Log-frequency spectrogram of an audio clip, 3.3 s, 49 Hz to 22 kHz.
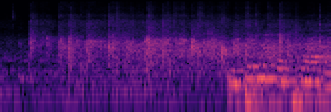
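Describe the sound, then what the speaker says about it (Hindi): Audience at a book launch ceremony breaking into applause, a broad patter of clapping that swells and continues as a speaker's voice comes in over it. "कुल 7 किताबें आज आपके साथ घर जाएगी। तालियां।"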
